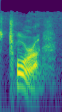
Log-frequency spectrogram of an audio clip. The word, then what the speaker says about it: Torah: Actually, Torah is how you say the Hebrew word. It's Torah, means law.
